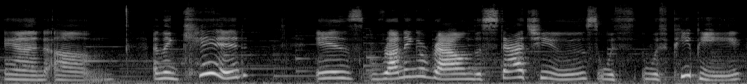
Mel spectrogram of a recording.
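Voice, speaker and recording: A woman's voice: sits high, lively intonation, drawn-out words, a bit bright, faint music behind, low-quality recording. A woman podcast host casually recapping a story in a loose, conversational way, as if thinking aloud. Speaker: book club podcast host.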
